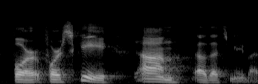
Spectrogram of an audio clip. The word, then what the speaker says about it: SCI: hard sea we thought going' Be Clever to pronounce it ski plus we were in Utah and but just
